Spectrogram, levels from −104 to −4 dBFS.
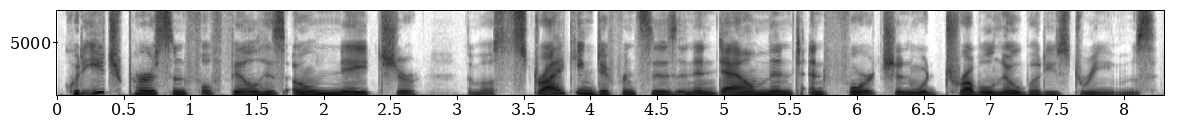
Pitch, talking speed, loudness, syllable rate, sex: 190 Hz, 135 wpm, -17 LUFS, 4.4 syllables/s, female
